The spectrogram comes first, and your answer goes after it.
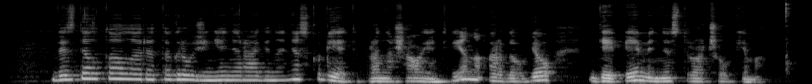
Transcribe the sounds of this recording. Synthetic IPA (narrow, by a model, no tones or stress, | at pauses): ʋʲɪzd̪ʲeːlˠt̪oːlˠɐɾʲɛt̪ɐɡɾɒʊʒʲɪnʲiɛnʲɛɾɑːɡʲɪnɐnʲɛskʊbʲeːt̪ʲɪpɾɐnɐʃɑˑʊjɛnʲt̪ʋʲiɛnoʔɐɾd̪ɒʊɡʲɛʊ | d̪ʲeːpʲeːmʲɪnʲɪst̪ɾuːɐtʃɒʊkʲɪmɑː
